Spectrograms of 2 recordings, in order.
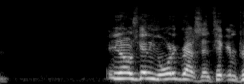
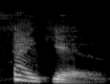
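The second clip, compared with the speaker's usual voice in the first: put-on Southern accent; 5 semitones lower, 4 dB quieter than usual. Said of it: "in her little Southern accent".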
